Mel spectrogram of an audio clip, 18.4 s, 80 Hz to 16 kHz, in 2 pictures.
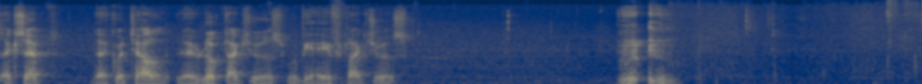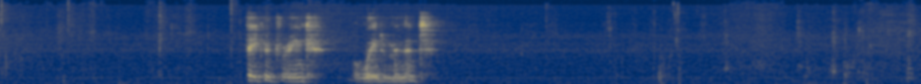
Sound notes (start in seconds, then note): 6.1 clears throat; 13.3 drinking; 13.7 pauses 11 seconds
